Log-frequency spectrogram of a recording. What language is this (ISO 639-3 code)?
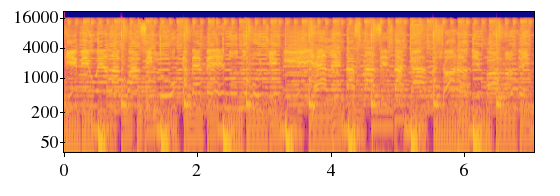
por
